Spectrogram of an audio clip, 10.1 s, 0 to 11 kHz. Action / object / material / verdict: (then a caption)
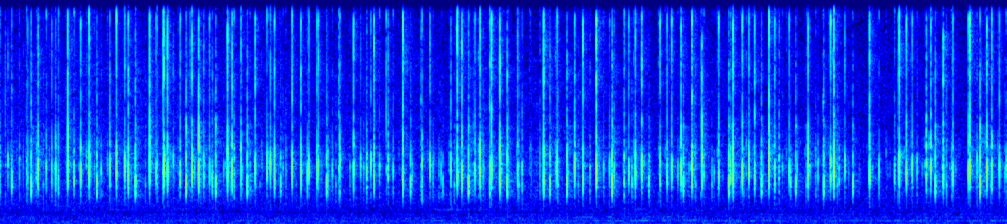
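tap / mechanical keyboard with plastic keycaps / plastic / none. A 60% mechanical keyboard with beige doubleshot plastic keycaps, a light case and no plate, sitting on a felt desk mat, is typed on continuously with the fingertips of both hands. The result is a steady, rapid stream of short, bright plastic clicks with a soft low thud beneath each keystroke, and every strike dies away almost instantly.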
